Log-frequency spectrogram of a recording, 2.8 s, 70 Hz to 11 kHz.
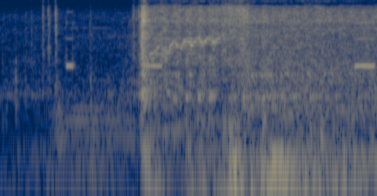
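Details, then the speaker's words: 2018 Nissan Titan XD with a Cummins diesel, after dealership repair of a recurring no-start where the starter clicked but would not turn. Now the starter spins hard and the engine catches into a steady low rumble: a strong, normal start. "I don't know if you can tell I don't know how well the audio picks it up on this video but that starter now has some force behind it this truck has never started so good since I got this vehicle"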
